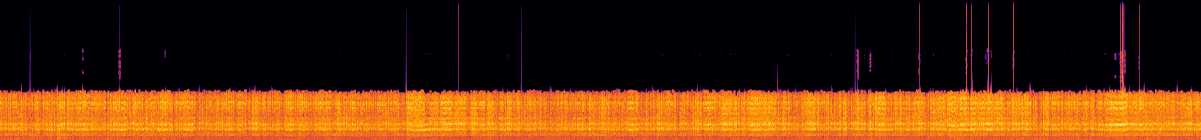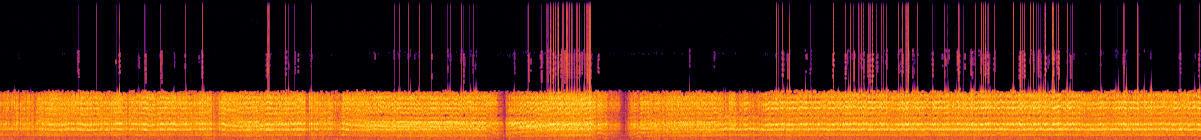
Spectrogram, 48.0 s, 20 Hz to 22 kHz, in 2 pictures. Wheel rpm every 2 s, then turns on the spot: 230, 230, 240, 230, 230, 230, 230, 230, 230, 230, 230, 230, 230, 230, 220, 230, 200, 160, 130, 220, 230, 230, 230, 230.
none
